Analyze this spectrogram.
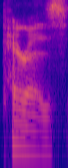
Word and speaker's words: Perez: And out of 89 qualified pitchers this month, uh I believe it's Perez. The accent is on the first.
